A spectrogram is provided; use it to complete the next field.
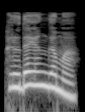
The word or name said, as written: ಹೃದಯಂಗಮ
